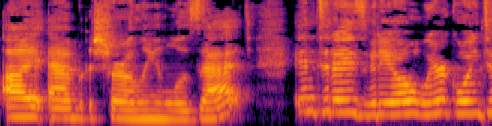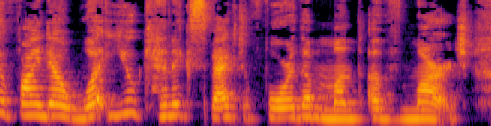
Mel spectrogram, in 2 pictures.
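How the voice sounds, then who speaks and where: A woman speaks in a high pitch at a moderate pace, with lively intonation and hardly any pauses. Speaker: tarot reader and spiritual coach. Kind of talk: tarot reading.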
